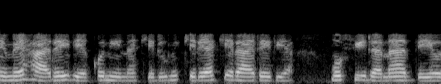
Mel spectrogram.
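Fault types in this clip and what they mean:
Opus compression: Nothing above 4.1 kHz survives, and the speech sounds heavily grainy and rough, likely from Opus in its CELT mode at a rate that fits around 12 kbps. On a spectrogram, a flat ceiling at 4.1 kHz sits over noisy, speckled bands.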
